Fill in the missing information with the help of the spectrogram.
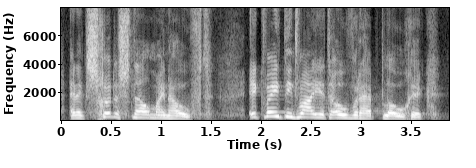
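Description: A preacher doing a remorseful apostle confessing his failure in the first person, in a sermon monologue. His voice sits a little high for a man. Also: animated, normal speed. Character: remorseful male apostle, adult, once impetuous.

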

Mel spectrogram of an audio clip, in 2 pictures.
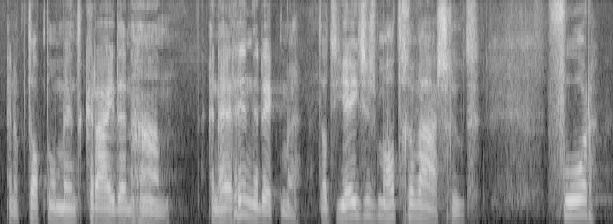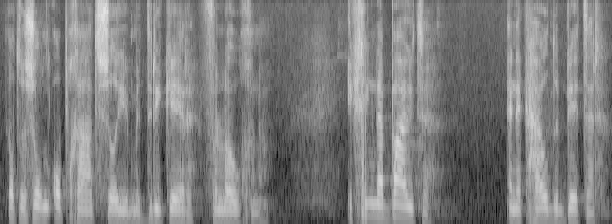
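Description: A man's voice: medium pitch, measured pace. A man voicing a remorseful apostle confessing in first person, in a dramatic monologue within a sermon. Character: remorseful male apostle, adult, once impetuous.

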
